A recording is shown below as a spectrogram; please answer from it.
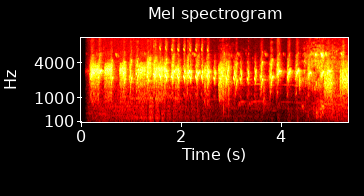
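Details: {'caption': 'Black-throated laughingthrush in a three-in-one lure recording for bird trapping. Dense, fast chattering notes sit high and repeat almost nonstop, several each second, with a brief harsher burst near the end.'}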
